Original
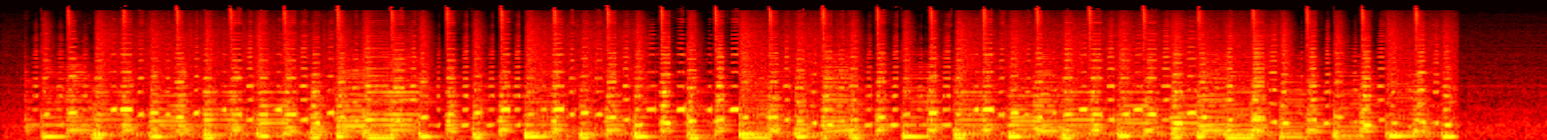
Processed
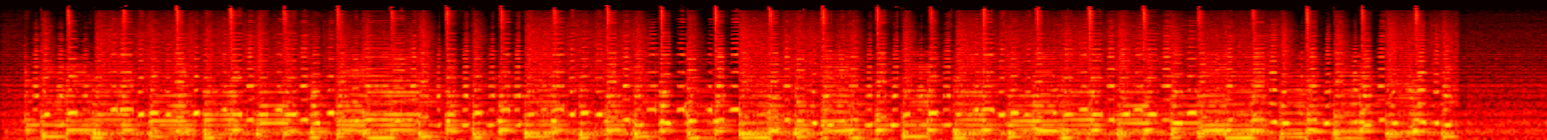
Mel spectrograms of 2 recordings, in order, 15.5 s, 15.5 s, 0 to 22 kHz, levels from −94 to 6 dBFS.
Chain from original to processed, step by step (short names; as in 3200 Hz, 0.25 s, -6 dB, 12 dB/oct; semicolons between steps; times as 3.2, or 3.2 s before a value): comb 3.9 ms, depth 93%; compressor, threshold -24 dBFS, peak gain reduction 13 dB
